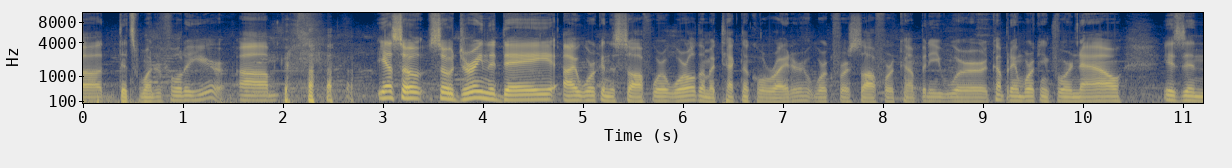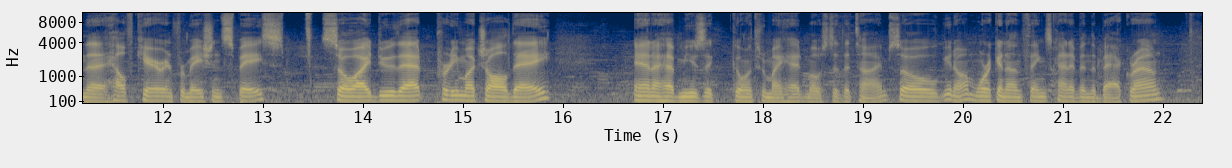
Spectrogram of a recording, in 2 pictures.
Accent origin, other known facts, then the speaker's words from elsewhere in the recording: East Coast, United States; So I grew up on the East Coast and started playing clarinet when I was 9, and then took up the saxophone when I was 11.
